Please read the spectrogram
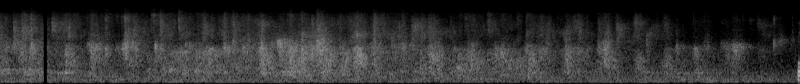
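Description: A crowd applauding, the clapping slowly dying down, in celebration of the confirmed Dragon separation.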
